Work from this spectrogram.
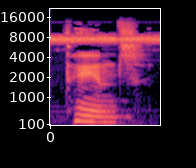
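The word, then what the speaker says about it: Thames: थेम्स। थॉमस भी इसको कहते हैं, थेम्स भी कहते हैं।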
